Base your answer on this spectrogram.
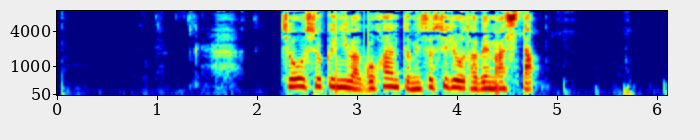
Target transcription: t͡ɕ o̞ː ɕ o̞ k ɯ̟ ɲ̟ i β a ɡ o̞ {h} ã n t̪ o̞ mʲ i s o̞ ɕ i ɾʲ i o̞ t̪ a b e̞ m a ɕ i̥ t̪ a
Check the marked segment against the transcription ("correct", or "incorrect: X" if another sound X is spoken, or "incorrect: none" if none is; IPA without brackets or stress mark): correct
